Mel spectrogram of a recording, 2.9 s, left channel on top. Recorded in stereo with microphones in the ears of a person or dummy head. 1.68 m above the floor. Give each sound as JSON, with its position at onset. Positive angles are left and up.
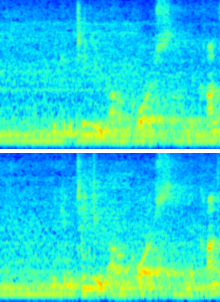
{"t": 0.7, "sound": "a man speaking", "side_deg": -15, "distance_m": 1.2}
